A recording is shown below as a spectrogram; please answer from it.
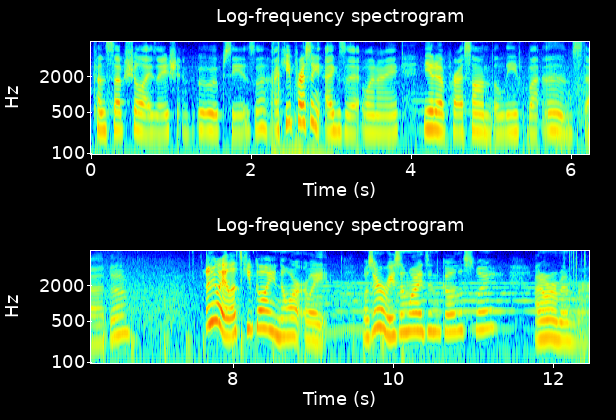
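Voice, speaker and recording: A woman's voice: on the high side, animated, normal speed, sharp tone, soft background music. A woman streaming a detective game, chatting playfully and laughing often. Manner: playful, giggly, reads game text aloud. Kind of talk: casual let's play commentary.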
